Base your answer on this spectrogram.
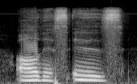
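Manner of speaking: in desperation. Narrator reads Beatrice answering the healer about his plans, desperately. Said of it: "she said desperately".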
